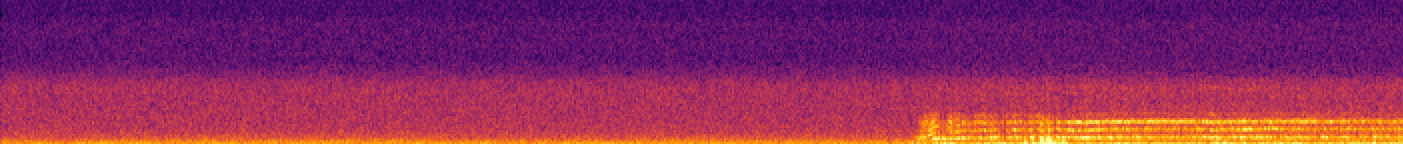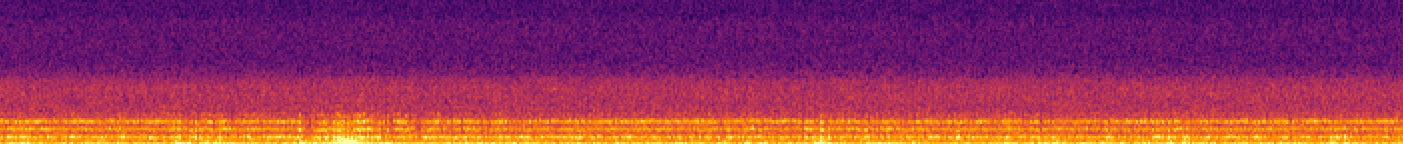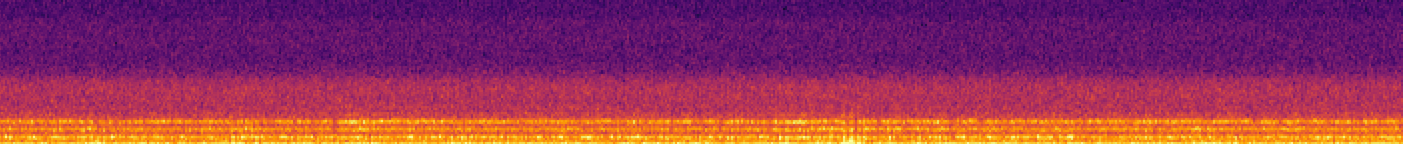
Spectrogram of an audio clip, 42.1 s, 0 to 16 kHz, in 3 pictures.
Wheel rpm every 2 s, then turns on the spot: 0, 0, 0, 0, 90, 230, 230, 240, 230, 230, 240, 240, 230, 230, 230, 230, 230, 230, 230, 230, 230.
none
